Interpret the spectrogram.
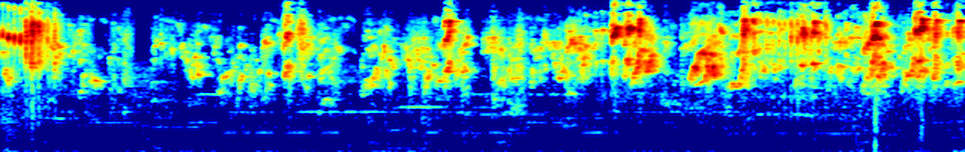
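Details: Lovebirds kept on a bird farm, including lutino and Fischer's lovebirds, giving dense, overlapping high chirps and squeaky tweets that continue throughout, with louder bursts in the second half and a faint steady hum underneath.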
